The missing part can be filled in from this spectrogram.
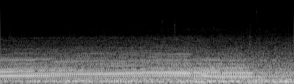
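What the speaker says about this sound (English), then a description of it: "put it into track mode on the traction, and before you know it, the V12 comes to life" Aston Martin DBS Superleggera with a 725-horsepower V12 in track mode, revving loudly and steadily up close, the engine note climbing in pitch before dropping sharply near the two-second mark and holding again.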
